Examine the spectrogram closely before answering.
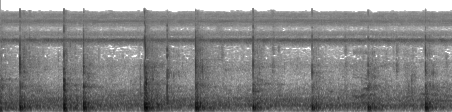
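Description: A basketball bouncing on a hard outdoor court, about a dozen irregular thuds as players dribble, with a steady high-pitched hum underneath.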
